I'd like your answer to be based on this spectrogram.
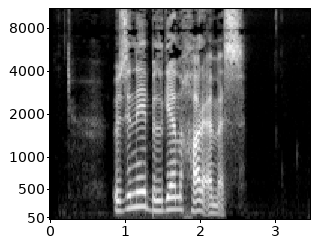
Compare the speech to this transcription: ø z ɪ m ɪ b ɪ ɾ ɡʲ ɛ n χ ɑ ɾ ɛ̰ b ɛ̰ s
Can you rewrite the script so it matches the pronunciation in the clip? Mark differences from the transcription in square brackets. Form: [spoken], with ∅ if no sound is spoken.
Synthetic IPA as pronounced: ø z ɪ [n] ɪ b ɪ [l] ɡʲ ɛ n χ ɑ ɾ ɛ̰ [m] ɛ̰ s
